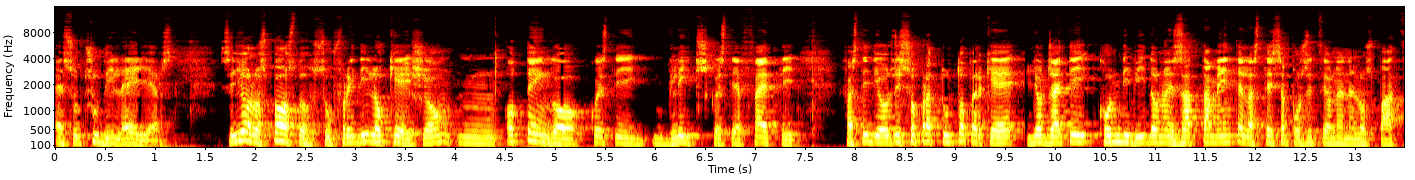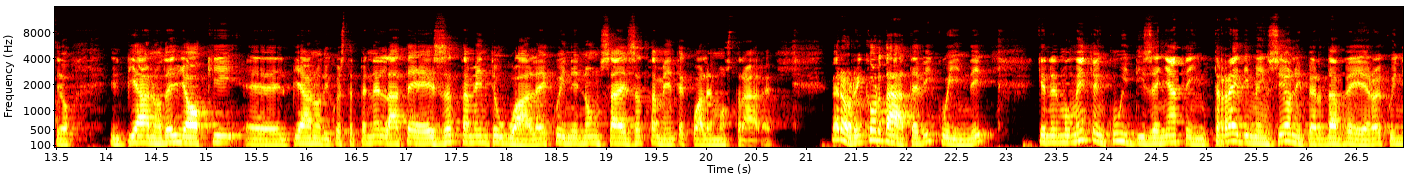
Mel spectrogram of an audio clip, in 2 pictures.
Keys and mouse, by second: 2.6 middle click, 3.6 ctrl+middle click, 4.4 middle click, 6.3 ctrl+middle click, 6.7 shift+middle click, 7.3 middle click, 11.7 middle click, 17.9 middle click, 20.3 click, 21.3 ctrl+middle click, 21.8 shift+middle click, 22.6 middle click, 23.3 shift+middle click, 23.9 middle click, 25.2 shift+middle click, 25.7 middle click.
